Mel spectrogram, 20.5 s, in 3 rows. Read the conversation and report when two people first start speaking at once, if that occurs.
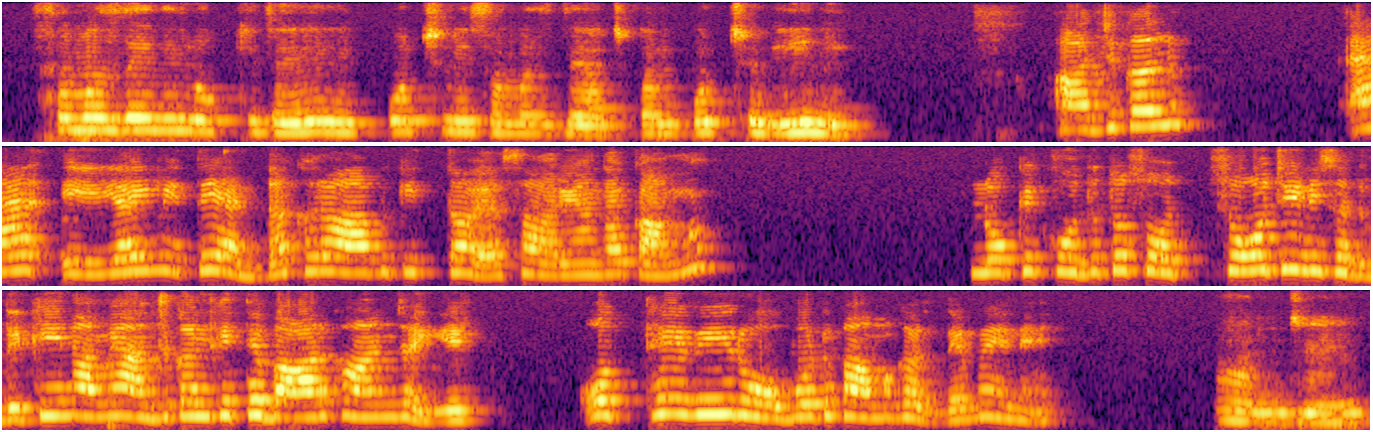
none

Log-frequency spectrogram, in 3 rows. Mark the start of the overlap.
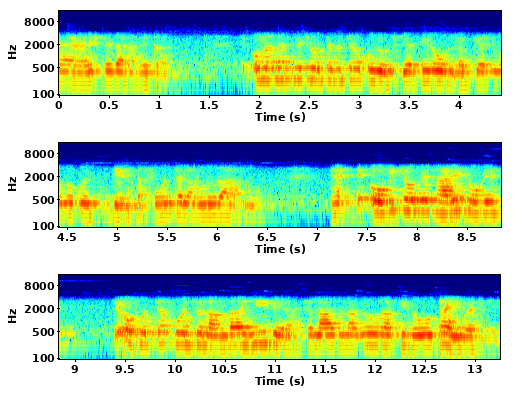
none

